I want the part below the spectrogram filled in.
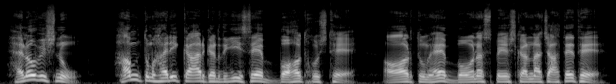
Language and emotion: Urdu, happy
